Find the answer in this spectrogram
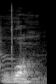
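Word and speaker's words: は: Ensuite, ce que j'ai vu, c'est la particule de sujet, donc qui s'écrit avec Ha, qu'on a appris dans l'alphabet, mais qui se prononce roi quand ça devient une particule de sujet.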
